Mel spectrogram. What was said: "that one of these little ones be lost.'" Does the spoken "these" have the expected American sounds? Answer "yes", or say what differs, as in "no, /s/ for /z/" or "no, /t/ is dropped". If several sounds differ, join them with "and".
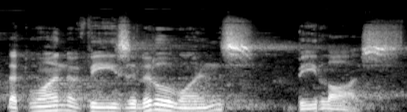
yes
